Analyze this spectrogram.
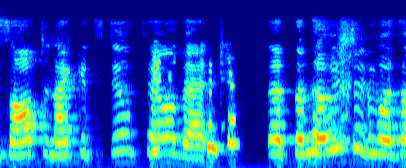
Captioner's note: laughs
